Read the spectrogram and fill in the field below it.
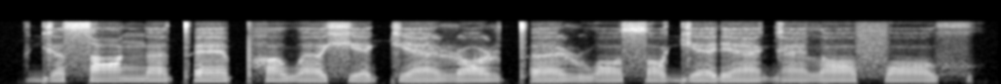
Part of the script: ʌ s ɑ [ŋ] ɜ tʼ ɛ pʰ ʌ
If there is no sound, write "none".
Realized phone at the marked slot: ŋ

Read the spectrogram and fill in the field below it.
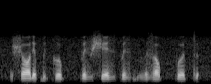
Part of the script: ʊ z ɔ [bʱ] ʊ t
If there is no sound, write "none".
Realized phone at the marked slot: pː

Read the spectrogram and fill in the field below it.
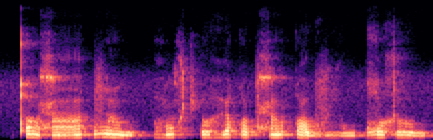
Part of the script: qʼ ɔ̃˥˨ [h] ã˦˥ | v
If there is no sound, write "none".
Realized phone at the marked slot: ħ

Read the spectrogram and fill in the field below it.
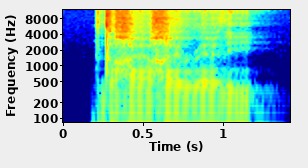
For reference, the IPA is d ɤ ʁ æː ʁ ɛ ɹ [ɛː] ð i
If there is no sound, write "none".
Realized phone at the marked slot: ɛː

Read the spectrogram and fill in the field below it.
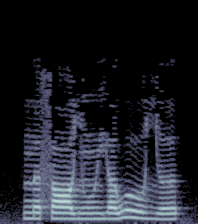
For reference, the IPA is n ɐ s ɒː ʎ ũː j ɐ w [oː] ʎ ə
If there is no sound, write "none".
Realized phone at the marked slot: oː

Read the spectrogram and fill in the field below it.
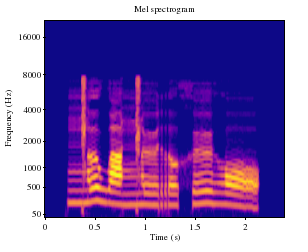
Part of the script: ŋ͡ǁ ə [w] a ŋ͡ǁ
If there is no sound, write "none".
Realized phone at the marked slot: w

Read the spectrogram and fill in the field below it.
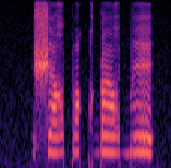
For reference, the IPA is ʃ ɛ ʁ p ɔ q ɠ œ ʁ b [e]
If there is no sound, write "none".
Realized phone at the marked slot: e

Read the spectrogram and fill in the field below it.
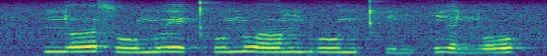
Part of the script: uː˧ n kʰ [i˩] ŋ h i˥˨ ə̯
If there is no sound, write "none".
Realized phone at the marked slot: i˩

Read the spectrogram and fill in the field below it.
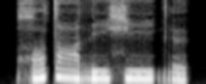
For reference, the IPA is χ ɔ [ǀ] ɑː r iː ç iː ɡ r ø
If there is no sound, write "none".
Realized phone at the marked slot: t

